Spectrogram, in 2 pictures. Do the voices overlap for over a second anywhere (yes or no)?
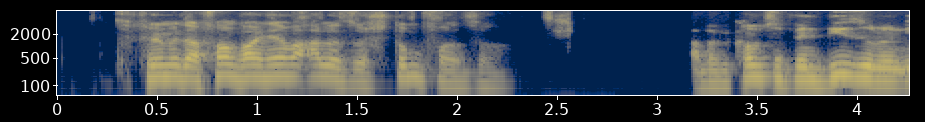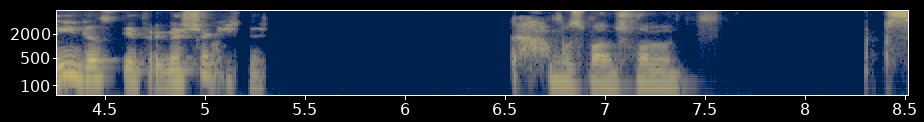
no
